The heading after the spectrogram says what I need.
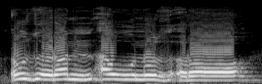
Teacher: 2 زبر کو رکنے کی حالت میں الف مدہ بنا دیں گے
